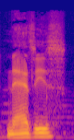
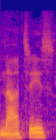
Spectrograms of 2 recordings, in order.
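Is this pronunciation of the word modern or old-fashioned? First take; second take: old-fashioned; modern. First: The word has an old-fashioned, throwback pronunciation. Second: The word has the usual modern pronunciation.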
